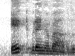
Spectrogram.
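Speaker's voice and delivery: main stress placed hard on ik. Quoting a line about bringing the flood after the ark, stress on ik. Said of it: "Met de nadruk op ik".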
